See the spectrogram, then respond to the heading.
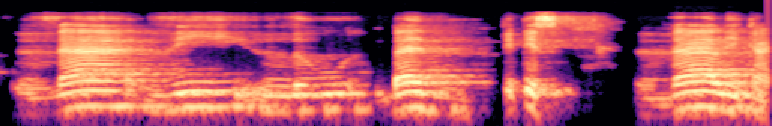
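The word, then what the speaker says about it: ذَٰلِكَ: Zalika ya, tipis bukan za, beda. Kalau za itu tebal, ini tipis. Za.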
